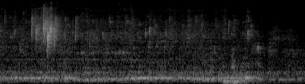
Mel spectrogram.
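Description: Water runs steadily from a tap into a sink, close and continuous, with a few splashes as hands scoop it to wet the face before a shave.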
